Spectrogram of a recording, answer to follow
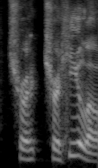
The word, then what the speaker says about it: Trujillo: uh Miss Chloe now Trujillo right is that how you pronounce it Trujillo yeah all right I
